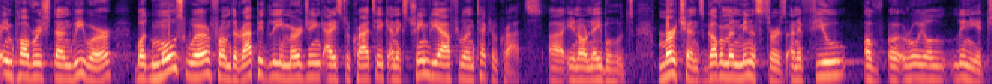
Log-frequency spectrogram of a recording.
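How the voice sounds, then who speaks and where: Over a quiet background, a man with a Persian accent and a dark, mellow tone talks at a fairly slow pace in a fairly high pitch with ordinary pitch variation. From Iran, Tehran. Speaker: chemistry professor. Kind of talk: interview. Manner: hesitant, frequent uh fillers.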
